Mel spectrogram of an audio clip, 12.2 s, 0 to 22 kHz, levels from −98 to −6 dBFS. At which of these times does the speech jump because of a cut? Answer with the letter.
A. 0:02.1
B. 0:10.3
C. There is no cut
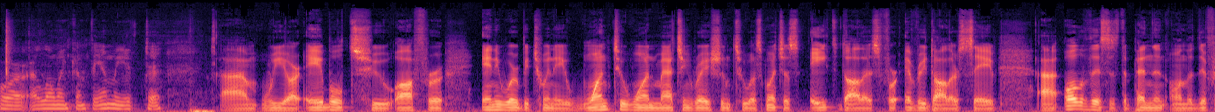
A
